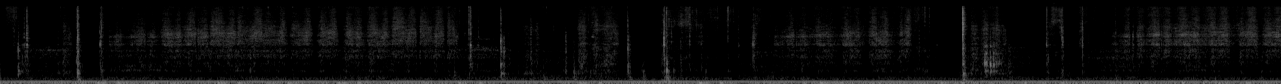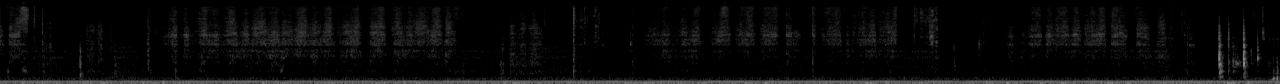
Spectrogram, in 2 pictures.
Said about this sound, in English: I'm going to take the Clear Skies and just ink blend off the paper and bring it in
